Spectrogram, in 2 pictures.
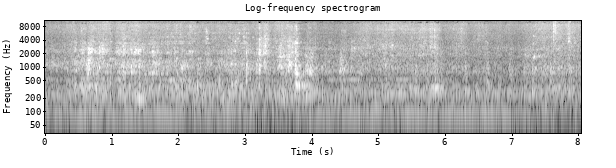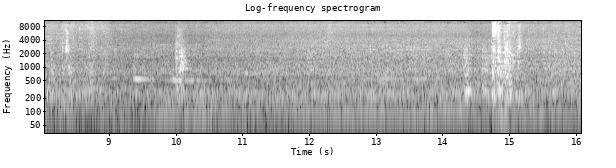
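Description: SANY SY215C crawler excavator's diesel engine running steadily under hydraulic load as the machine swings and moves on its steel tracks, with a few metallic clanks about a second and a half, four, ten and fifteen seconds in.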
